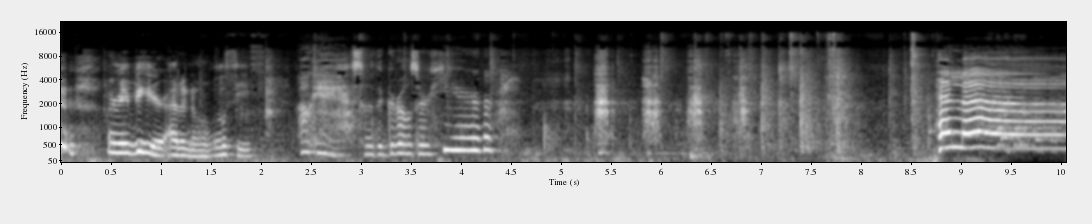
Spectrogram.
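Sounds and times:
footsteps: 1.7 - 9.2.

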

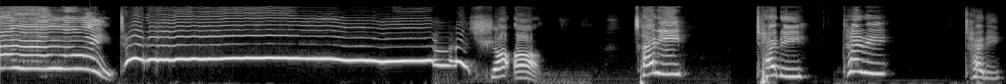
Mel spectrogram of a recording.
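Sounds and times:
child screaming: 0.0 - 4.9.

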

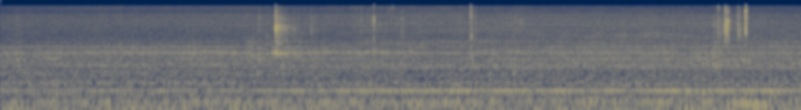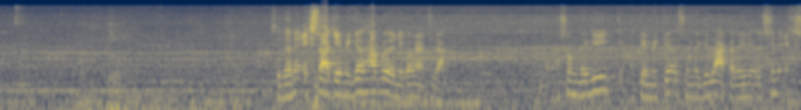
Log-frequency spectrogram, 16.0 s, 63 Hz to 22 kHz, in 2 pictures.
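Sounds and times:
low machine hum: 0.0 - 16.0.

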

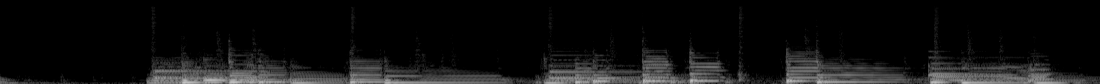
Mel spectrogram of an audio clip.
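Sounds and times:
jazz piano: 1.0 - 11.0
double bass notes: 1.3 - 11.0.

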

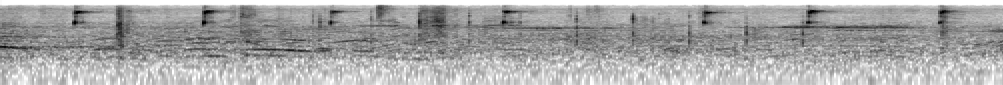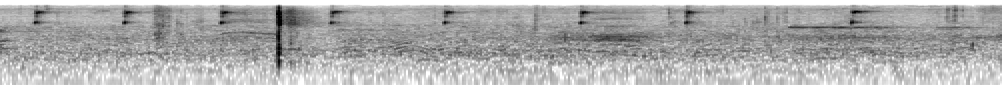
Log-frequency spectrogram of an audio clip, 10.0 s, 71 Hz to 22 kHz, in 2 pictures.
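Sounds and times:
outdoor background noise: 0.0 - 10.0
faint high ticks: 0.3 - 9.9.

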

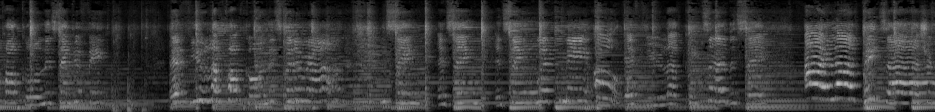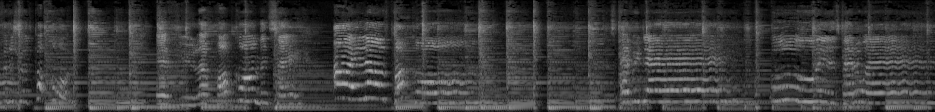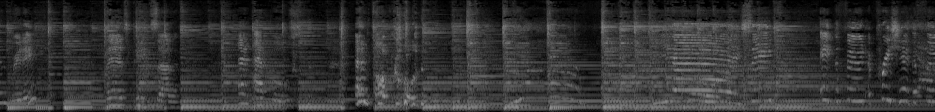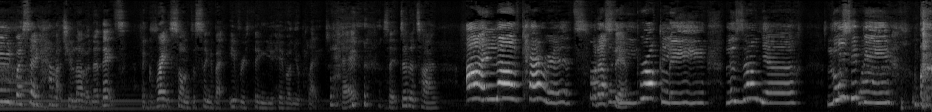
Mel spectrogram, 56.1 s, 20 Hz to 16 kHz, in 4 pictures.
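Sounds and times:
women singing: 0.0 - 1.9, 2.5 - 15.2, 16.2 - 21.5, 22.9 - 28.8, 29.6 - 30.8, 31.6 - 34.5, 35.6 - 37.0, 37.7 - 43.0, 49.1 - 56.0
strummed acoustic guitar: 0.0 - 45.8, 51.0 - 52.0.

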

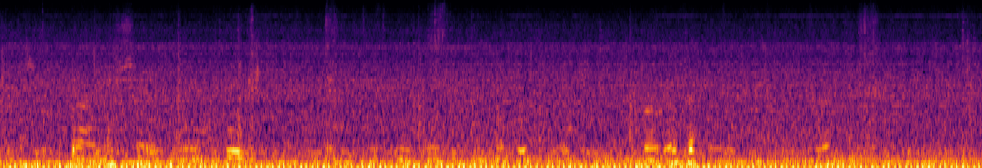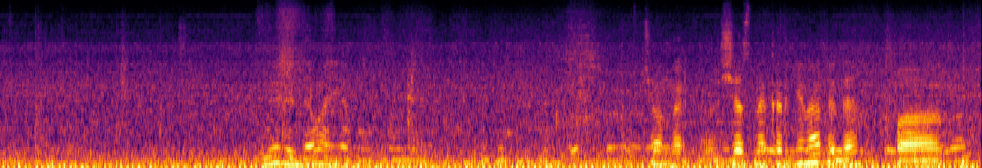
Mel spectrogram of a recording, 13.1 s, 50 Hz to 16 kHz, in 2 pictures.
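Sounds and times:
low engine hum: 0.0 - 13.0.

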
